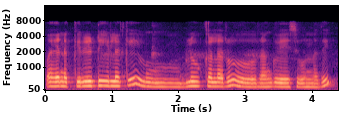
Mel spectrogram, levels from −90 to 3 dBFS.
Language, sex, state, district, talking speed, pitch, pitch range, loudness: Telugu, female, Telangana, Hyderabad, 95 wpm, 185 Hz, 165-200 Hz, -15 LUFS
